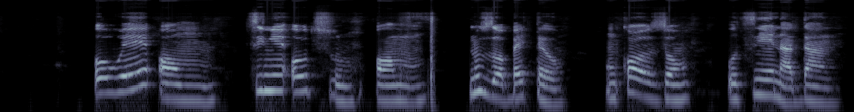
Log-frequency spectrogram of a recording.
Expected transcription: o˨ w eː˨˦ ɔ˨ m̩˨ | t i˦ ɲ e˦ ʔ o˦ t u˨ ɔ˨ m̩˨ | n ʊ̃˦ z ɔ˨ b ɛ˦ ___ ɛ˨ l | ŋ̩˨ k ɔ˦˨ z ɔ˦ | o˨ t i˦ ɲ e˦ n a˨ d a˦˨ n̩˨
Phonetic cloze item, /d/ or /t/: t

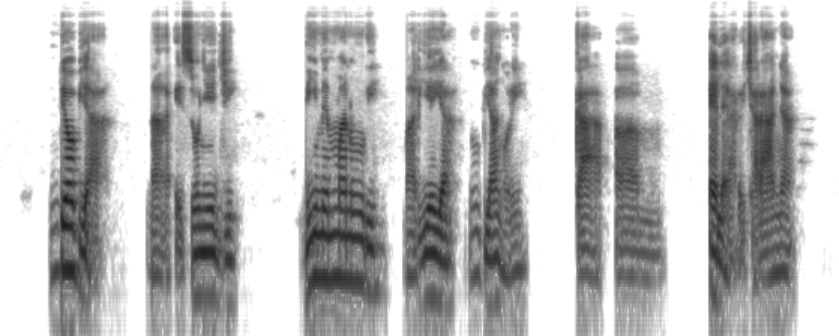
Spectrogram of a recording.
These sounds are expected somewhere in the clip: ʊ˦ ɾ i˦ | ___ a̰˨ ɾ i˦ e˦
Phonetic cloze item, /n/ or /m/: m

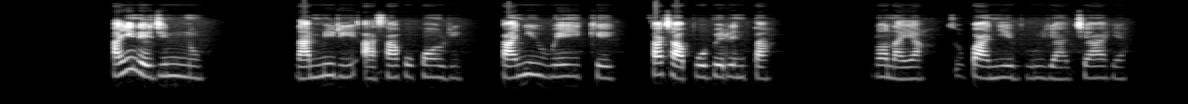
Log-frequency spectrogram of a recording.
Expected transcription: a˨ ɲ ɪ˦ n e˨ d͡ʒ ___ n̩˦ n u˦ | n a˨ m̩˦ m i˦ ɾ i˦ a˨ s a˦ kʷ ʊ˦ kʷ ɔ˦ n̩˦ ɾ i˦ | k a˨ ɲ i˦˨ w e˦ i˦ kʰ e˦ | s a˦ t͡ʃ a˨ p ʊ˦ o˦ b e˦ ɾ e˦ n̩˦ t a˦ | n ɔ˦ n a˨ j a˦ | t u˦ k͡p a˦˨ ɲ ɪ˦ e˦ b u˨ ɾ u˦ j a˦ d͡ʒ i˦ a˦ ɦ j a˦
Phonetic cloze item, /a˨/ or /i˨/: i˨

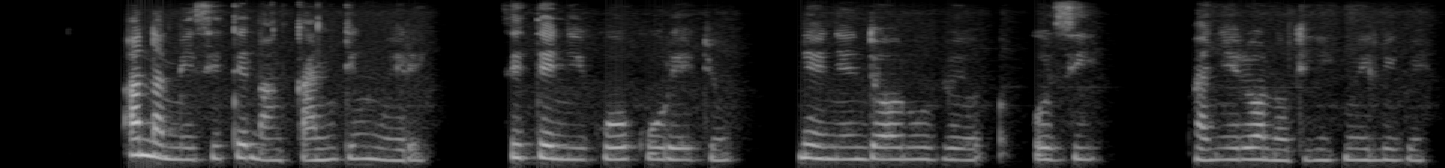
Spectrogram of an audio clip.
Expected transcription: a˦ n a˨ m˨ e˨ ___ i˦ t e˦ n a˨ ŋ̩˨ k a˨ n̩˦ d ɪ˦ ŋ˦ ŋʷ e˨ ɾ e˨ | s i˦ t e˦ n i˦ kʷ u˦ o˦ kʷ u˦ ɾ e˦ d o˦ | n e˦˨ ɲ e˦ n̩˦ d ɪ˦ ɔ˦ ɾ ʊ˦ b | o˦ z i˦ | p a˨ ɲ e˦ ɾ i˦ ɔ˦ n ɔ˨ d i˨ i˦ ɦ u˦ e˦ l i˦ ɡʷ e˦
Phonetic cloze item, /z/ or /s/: s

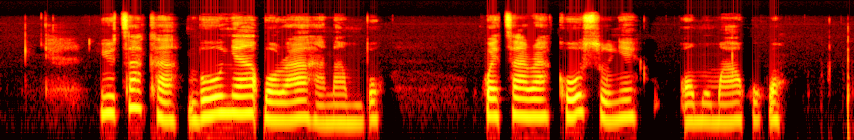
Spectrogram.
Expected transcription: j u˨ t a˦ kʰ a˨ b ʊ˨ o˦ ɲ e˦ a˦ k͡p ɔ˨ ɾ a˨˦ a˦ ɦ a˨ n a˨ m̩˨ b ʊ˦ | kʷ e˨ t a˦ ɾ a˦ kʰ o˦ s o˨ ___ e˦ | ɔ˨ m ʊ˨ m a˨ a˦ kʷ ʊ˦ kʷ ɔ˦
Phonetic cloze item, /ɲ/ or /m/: ɲ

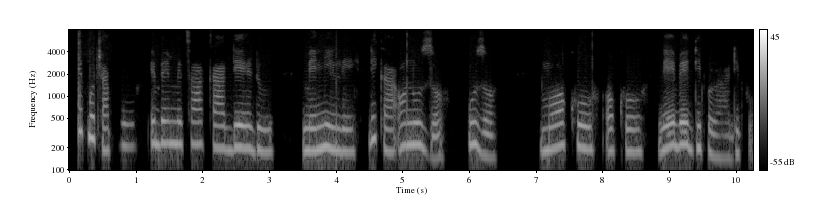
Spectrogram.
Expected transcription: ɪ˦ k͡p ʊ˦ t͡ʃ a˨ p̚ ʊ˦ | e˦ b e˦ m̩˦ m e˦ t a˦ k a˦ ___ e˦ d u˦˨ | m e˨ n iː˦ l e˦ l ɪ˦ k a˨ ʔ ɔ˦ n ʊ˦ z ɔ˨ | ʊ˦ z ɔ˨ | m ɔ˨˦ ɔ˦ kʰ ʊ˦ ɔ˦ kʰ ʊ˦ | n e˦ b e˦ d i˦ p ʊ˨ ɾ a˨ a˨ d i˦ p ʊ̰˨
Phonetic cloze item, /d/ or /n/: d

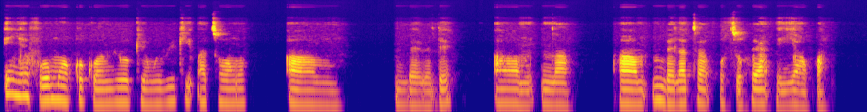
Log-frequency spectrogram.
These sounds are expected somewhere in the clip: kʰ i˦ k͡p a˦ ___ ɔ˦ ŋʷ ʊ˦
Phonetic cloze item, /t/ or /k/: t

